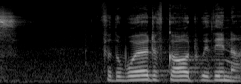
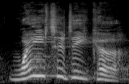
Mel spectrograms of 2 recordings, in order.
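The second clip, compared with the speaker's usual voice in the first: calling out; 5 semitones higher, 6 dB louder than usual. A narrator's reading. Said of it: "Mama called".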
